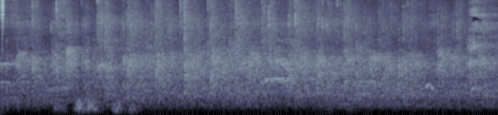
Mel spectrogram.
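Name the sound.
audience applause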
